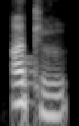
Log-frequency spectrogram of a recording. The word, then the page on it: artel: Indian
